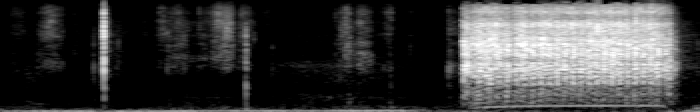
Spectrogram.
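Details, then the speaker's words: Impact driver only a couple of years old that wasn't working at all earlier: a short burst of running with a harsh, gritty rasp over a steady hum. Grinding inside, the tool is breaking. "this thing's breaking. It's not even that old. Hear that grinding noise in there? Wasn't working at all earlier."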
